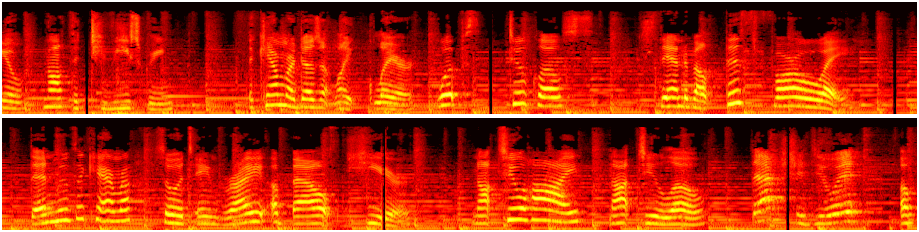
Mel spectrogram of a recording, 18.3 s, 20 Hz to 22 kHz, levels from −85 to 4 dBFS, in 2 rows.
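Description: Gap at a join of encoded pieces, at 0.82, 4.86, 8.90, 12.94 and 16.98 s: the sound drops out for about 40 ms each time (37 ms at the first), recurring every 4.0 s. Separately encoded pieces were joined without trimming, so each piece's leading encoder delay and padded final frame stay in as silence. Each gap opens with edges smeared by the codec, and the sound resumes exactly where it stopped.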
